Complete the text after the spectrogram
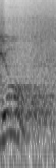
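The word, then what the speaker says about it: yom (יום): In Genesis chapter 1, the word for day is yom. Yom. And it's pronounced yom.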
